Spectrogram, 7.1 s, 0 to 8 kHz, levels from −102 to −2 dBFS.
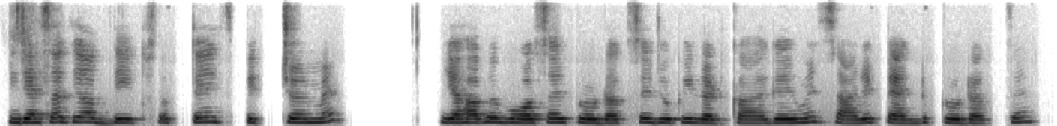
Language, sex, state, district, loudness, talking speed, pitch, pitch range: Hindi, female, Uttar Pradesh, Lalitpur, -18 LUFS, 205 wpm, 260 Hz, 245-280 Hz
